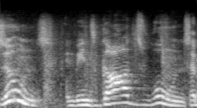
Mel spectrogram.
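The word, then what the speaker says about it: zounds: It's pronounced zuns.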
